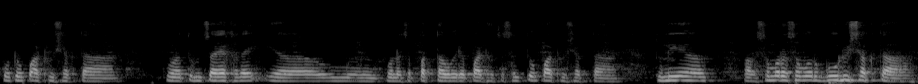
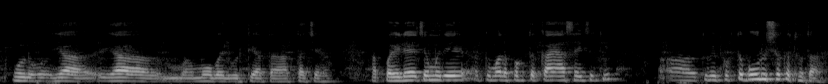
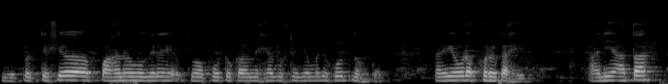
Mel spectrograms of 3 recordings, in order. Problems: constant background noise, continuous background conversations, low volume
